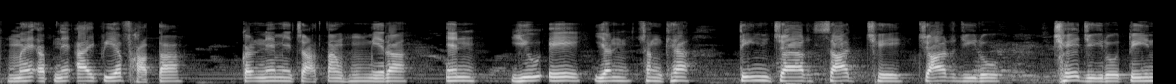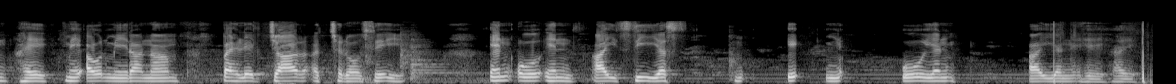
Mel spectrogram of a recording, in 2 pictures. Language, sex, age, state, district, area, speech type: Hindi, male, 30-45, Uttar Pradesh, Sitapur, rural, read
